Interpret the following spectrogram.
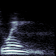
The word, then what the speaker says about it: Dwain: It's spelled Dwain. It's pronounced Dwayne. It's still pronounced Dwayne.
